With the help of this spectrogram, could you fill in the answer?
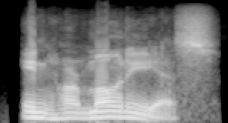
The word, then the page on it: inharmonious: American English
